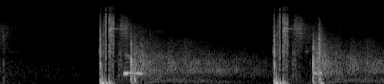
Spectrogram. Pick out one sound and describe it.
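A sniper rifle fires two echoing shots.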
